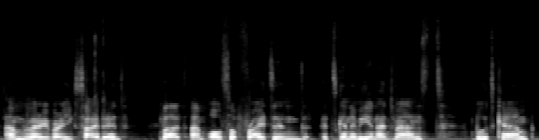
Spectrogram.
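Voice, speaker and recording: A man's voice: mid-range voice, normal speed, faint music behind. A man in his thirties from Syria, a bootcamp student speaking candidly and reflectively in a personal interview. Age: 30s.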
